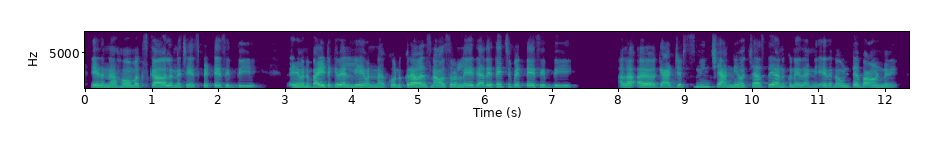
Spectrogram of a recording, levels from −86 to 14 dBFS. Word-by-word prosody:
ఏదన్నా 235 Hz, 0 st, +1 dB
హోమ్‌వర్క్స్ 230 Hz, +1 st, -1 dB
కావాలన్నా 220 Hz, +1 st, +3 dB
చేసి 220 Hz, 0 st, -2 dB
పెట్టేసిద్ది. 215 Hz, -2 st, -2 dB, 0.7 s
ఏమైనా 245 Hz, 0 st, +1 dB
బయటకి 245 Hz, +4 st, +4 dB
వెళ్ళి 250 Hz, 0 st, +1 dB
ఏమన్నా 235 Hz, 0 st, -2 dB
కొనుక్కురావాల్సిన 250 Hz, 0 st, +3 dB
అవసరం 260 Hz, +4 st, 0 dB
లేదు. 230 Hz, +1 st, +1 dB
అదే 240 Hz, +4 st, +2 dB
తెచ్చి 290 Hz, -1 st, 0 dB
పెట్టేసిద్ది. 230 Hz, -1 st, -1 dB, 0.9 s
అలా 225 Hz, 0 st, +3 dB, 0.2 s
ఆహ్, 215 Hz, -1 st, +3 dB
గాడ్జెట్స్ 270 Hz, +7 st, -1 dB
నుంచి 260 Hz, +2 st, -5 dB
అన్ని 240 Hz, +4 st, -2 dB
ఒచ్చేస్తాయి 255 Hz, +3 st, +1 dB
అనుకునేదాన్ని. 225 Hz, -4 st, -4 dB
ఏదైనా 220 Hz, +2 st, -3 dB
ఉంటే 225 Hz, +4 st, -2 dB
బావుండని. 215 Hz, 0 st, -1 dB
కానీ 210 Hz, -, -50 dB
230 Hz, 125 wpm, -23 LUFS, 220-250 Hz, 0.9 s, బయటకి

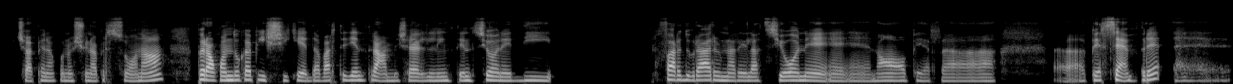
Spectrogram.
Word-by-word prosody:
cioè -, -, -1 dB
appena 175 Hz, -2 st, -4 dB
conosci 170 Hz, 0 st, -4 dB
una 160 Hz, -2 st, -1 dB
persona, 175 Hz, +9 st, 0 dB, 0.3 s
però, 205 Hz, -4 st, +8 dB
quando 200 Hz, +1 st, +4 dB
capisci 205 Hz, -3 st, +1 dB
che, 175 Hz, -1 st, -1 dB
da 170 Hz, +2 st, -4 dB
parte 180 Hz, +3 st, -2 dB
di 195 Hz, -, +1 dB
entrambi, 170 Hz, -3 st, +1 dB
c'è 175 Hz, 0 st, +1 dB
l'intenzione 180 Hz, +1 st, 0 dB
di 180 Hz, +1 st, -3 dB, 1.0 s
far 215 Hz, -2 st, +2 dB
durare 200 Hz, 0 st, +3 dB
una 185 Hz, -2 st, 0 dB
relazione, 175 Hz, -3 st, -1 dB
no, 170 Hz, +1 st, -1 dB
per 165 Hz, -3 st, -10 dB
ehm, 160 Hz, -1 st, -6 dB, 0.9 s
per 195 Hz, -1 st, 0 dB
sempre, 200 Hz, +5 st, +3 dB
eh, 175 Hz, +2 st, -13 dB
180 Hz, 125 wpm, -24 LUFS, 170-195 Hz, 1.0 s, però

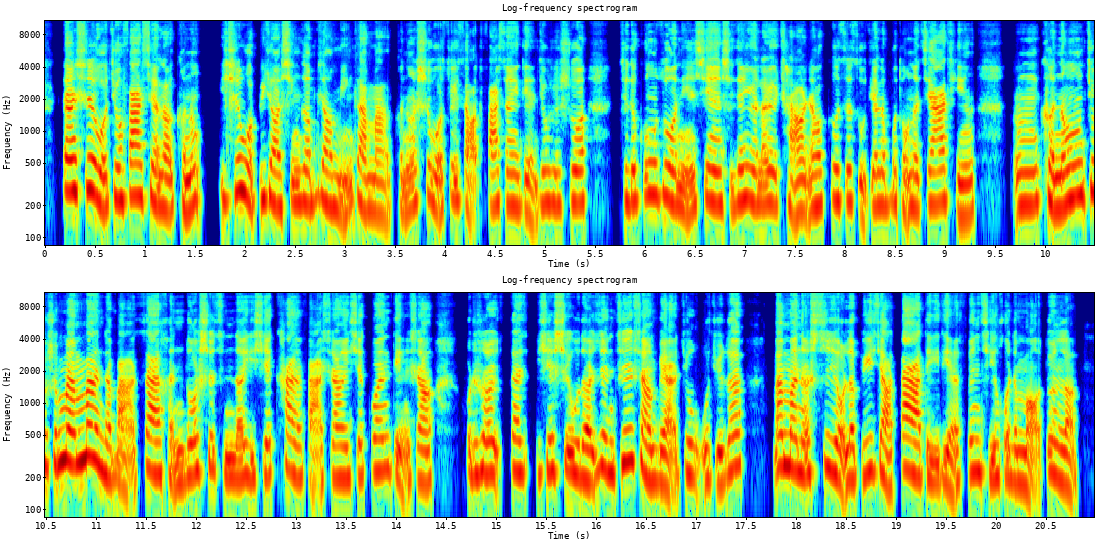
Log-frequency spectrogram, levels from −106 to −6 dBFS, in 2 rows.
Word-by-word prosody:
但 275 Hz, 0 st, +6 dB
是 280 Hz, 0 st, +3 dB
我 195 Hz, -6 st, +2 dB
就 225 Hz, +3 st, 0 dB
发 250 Hz, +1 st, +4 dB
现 235 Hz, -4 st, -1 dB
了 185 Hz, -2 st, +1 dB
可 185 Hz, -, -3 dB
能 200 Hz, +6 st, +1 dB, 0.2 s
是 240 Hz, +3 st, -1 dB
我 255 Hz, -5 st, +4 dB
比 230 Hz, +2 st, -2 dB
较 215 Hz, -4 st, +2 dB
性 195 Hz, -, -2 dB
格 215 Hz, -1 st, 0 dB
比 220 Hz, -, -4 dB
较 215 Hz, -4 st, +1 dB
敏 180 Hz, -3 st, -1 dB
感 180 Hz, -, -1 dB
嘛， 170 Hz, -2 st, -3 dB
可 -, -, -9 dB
能 -, -, -2 dB
是 230 Hz, -, -6 dB
我 185 Hz, -5 st, -1 dB
最 115 Hz, -, -4 dB
早 -, -, -3 dB
发 200 Hz, 0 st, -1 dB
现 205 Hz, -1 st, -3 dB
一 -, -, -2 dB
点， 175 Hz, -2 st, -4 dB
就 210 Hz, 0 st, -3 dB
是 205 Hz, -1 st, -2 dB
说， 215 Hz, +1 st, -2 dB, 0.3 s
这 225 Hz, -, -4 dB
个 215 Hz, -, +1 dB
工 255 Hz, +2 st, -1 dB
作 230 Hz, -4 st, +1 dB
年 -, -, 0 dB
限 215 Hz, -1 st, 0 dB
时 205 Hz, -, -8 dB
间 220 Hz, +2 st, +1 dB
越 215 Hz, -, 0 dB
来 -, -, 0 dB
越 210 Hz, -2 st, 0 dB
长， 180 Hz, -3 st, -1 dB
然 190 Hz, +3 st, -1 dB
后 200 Hz, -, 0 dB
各 225 Hz, -1 st, -2 dB
自 220 Hz, 0 st, -3 dB
组 -, -, -4 dB
建 200 Hz, -, -3 dB
了 200 Hz, -, -1 dB
不 215 Hz, +1 st, -5 dB
同 185 Hz, -1 st, -4 dB
的 190 Hz, -, 0 dB
家 210 Hz, +4 st, +1 dB
庭， 165 Hz, -6 st, -2 dB, 0.4 s
嗯， 205 Hz, +2 st, 0 dB
可 220 Hz, -2 st, +1 dB
能 225 Hz, +7 st, +3 dB
就 270 Hz, -, 0 dB
是 265 Hz, -, -2 dB
慢 280 Hz, -1 st, +7 dB
慢 295 Hz, -2 st, +7 dB
地 200 Hz, -, +1 dB
吧， -, -, -1 dB
在 230 Hz, -4 st, +2 dB
很 200 Hz, -4 st, -2 dB
多 210 Hz, +2 st, +1 dB
事 230 Hz, -, -4 dB
情 100 Hz, -, -1 dB
的 100 Hz, +1 st, +1 dB
一 100 Hz, -, -2 dB
些 205 Hz, -, -4 dB
看 225 Hz, -3 st, -1 dB
法 205 Hz, -, -2 dB
上， 200 Hz, 0 st, -1 dB
一 -, -, 0 dB
些 205 Hz, +1 st, -5 dB
观 235 Hz, +2 st, -2 dB
点 -, -, -3 dB
上， 185 Hz, -1 st, 0 dB, 0.3 s
或 -, -, -6 dB
者 -, -, 0 dB
说 220 Hz, -1 st, +2 dB
在 230 Hz, -2 st, -1 dB
一 215 Hz, -, -8 dB
些 230 Hz, +1 st, -1 dB
事 225 Hz, -, 0 dB
物 -, -, +3 dB
的 190 Hz, -2 st, +4 dB
认 240 Hz, -1 st, +1 dB
知 280 Hz, +5 st, +2 dB
上 195 Hz, -10 st, +1 dB
边 175 Hz, -2 st, +2 dB
儿， -, -, -2 dB
就 215 Hz, 0 st, -2 dB
我 185 Hz, -, -4 dB
觉 175 Hz, -2 st, +1 dB
得 255 Hz, +6 st, -1 dB, 0.3 s
慢 255 Hz, +1 st, +2 dB
慢 245 Hz, -2 st, +4 dB
地 220 Hz, -, +2 dB
是 245 Hz, +2 st, -3 dB
有 205 Hz, -6 st, +2 dB
了 190 Hz, +2 st, +3 dB
比 215 Hz, +4 st, -2 dB
较 220 Hz, -8 st, +1 dB
大 230 Hz, +1 st, +5 dB
的 -, -, -3 dB
一 90 Hz, -, 0 dB
点 185 Hz, -, -1 dB
分 225 Hz, +2 st, 0 dB
歧 225 Hz, -, -2 dB
或 205 Hz, -, -2 dB
者 180 Hz, -, -1 dB
矛 175 Hz, -1 st, 0 dB
盾 210 Hz, -3 st, -1 dB
了。 170 Hz, -2 st, -1 dB
215 Hz, 340 characters per minute, -23 LUFS, 195-235 Hz, 0.4 s, 慢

